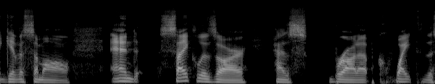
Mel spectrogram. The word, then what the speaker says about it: Cyclizar: A new Pokemon trailer shows off competitive battle scene and a new Pokemon, Cyclizar. Right? Am I pronouncing that right? That's how I guessed. It was pronounced like cycling and lizards.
